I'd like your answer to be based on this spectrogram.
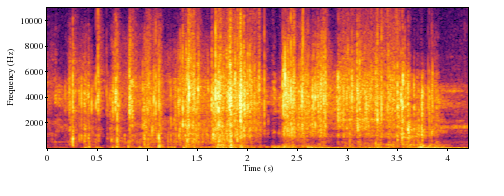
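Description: Plastic foil wrapping torn and crinkled off a magazine, close and fairly quiet, a busy run of crackling rustles and small tearing bursts with no voice over it.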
